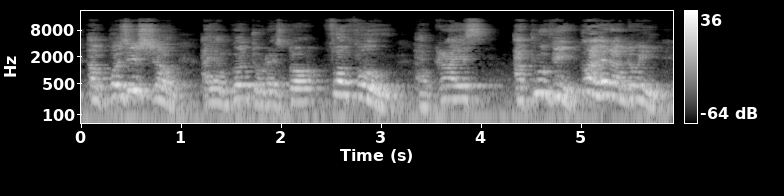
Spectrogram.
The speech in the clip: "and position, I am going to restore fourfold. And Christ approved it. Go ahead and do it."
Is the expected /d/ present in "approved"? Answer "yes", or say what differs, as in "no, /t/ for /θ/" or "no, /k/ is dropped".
no, /d/ is dropped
